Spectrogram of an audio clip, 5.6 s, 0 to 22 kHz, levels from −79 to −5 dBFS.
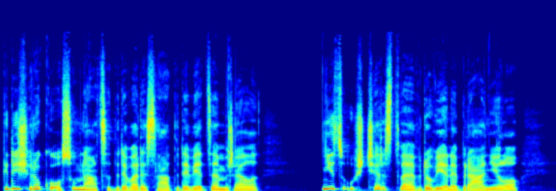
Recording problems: none

